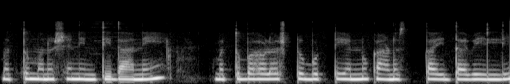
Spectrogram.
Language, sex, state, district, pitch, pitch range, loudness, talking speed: Kannada, female, Karnataka, Bidar, 240 Hz, 235-245 Hz, -11 LUFS, 105 wpm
